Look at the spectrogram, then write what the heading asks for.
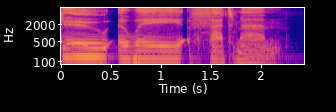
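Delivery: very slow, deliberate, drawn-out cartoon voice, every word stretched. Taking a turn after the other speaker says "do yours": Stewie voice. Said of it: "Wrecked by Stewie".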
